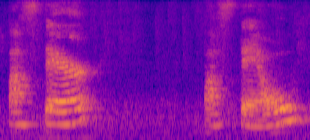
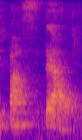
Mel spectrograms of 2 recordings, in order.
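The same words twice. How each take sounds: First: Pastel ending in a "u" sound, like "pastéu"; vocalized L. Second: Pastel ending in a clear tongue L; clear final L. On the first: Teacher showing the common L: pastel said as "pastéu". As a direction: turn the final L of pastel into a U. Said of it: "em vez de pastel". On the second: Teacher showing the careful form: pastel with a real L. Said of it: "seria a pronúncia do L". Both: Shown as a demonstration.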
